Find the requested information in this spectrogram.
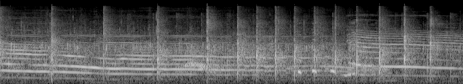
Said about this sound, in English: Everybody, throw your hands up Give a big round of applause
